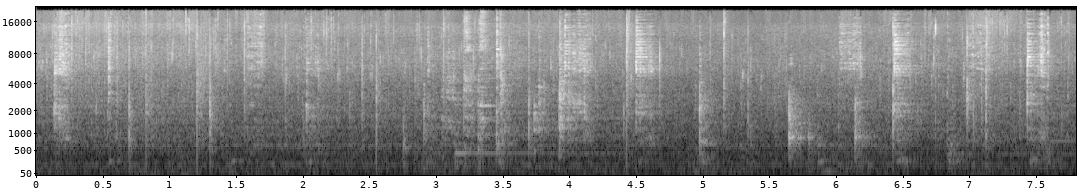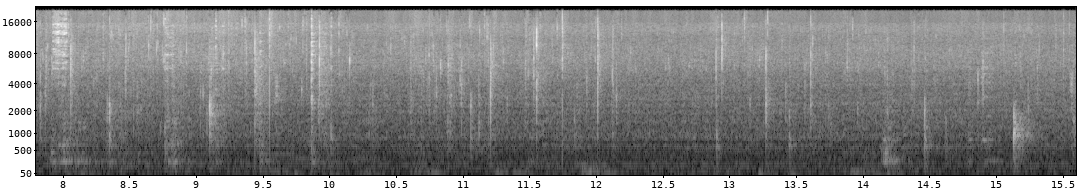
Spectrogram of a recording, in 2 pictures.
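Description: Curry leaves fry in hot oil in a pan for a Gujarati chana dal and soya chunk curry, with constant crackling sizzle and a spoon scraping and stirring in irregular bursts, close up with no talking.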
